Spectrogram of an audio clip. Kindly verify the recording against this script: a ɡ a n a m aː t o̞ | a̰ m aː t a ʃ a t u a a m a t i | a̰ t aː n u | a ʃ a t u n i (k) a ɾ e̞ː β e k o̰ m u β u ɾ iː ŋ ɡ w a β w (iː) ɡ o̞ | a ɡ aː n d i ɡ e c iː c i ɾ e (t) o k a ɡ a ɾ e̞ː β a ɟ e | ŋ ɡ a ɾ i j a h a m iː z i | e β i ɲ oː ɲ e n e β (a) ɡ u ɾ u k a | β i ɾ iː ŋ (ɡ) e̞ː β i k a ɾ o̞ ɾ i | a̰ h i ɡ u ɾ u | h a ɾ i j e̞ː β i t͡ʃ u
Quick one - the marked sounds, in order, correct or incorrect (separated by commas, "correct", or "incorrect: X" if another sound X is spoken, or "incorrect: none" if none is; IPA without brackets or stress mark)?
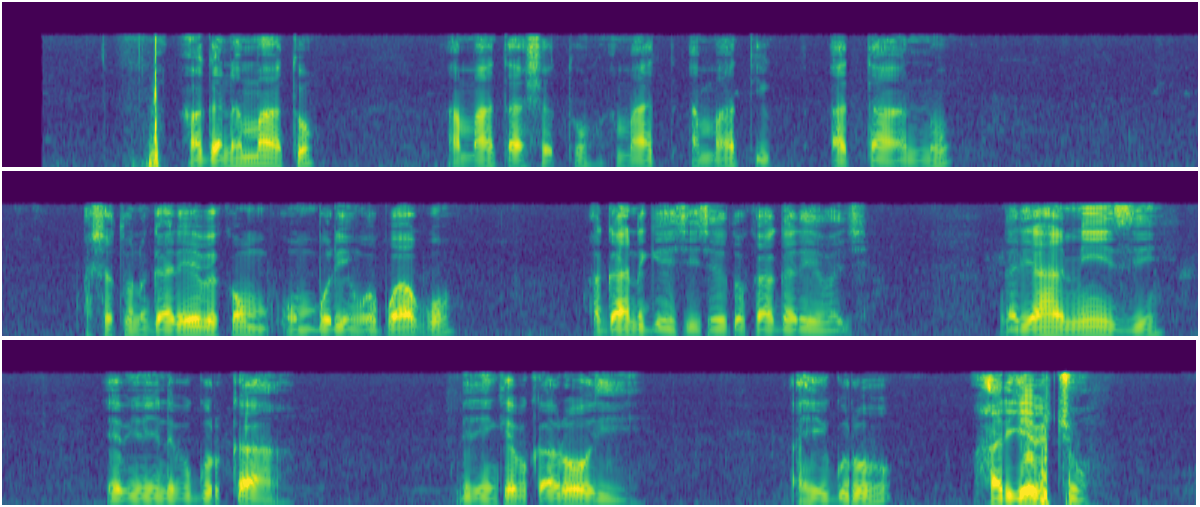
incorrect: ɡ, incorrect: aː, correct, incorrect: i, incorrect: k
